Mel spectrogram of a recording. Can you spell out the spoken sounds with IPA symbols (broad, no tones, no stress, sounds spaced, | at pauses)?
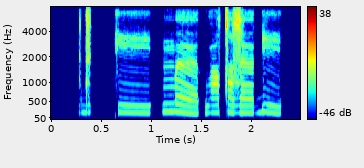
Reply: d ə kː iː | m əː | w ø tˤ ə z əː ɠ i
